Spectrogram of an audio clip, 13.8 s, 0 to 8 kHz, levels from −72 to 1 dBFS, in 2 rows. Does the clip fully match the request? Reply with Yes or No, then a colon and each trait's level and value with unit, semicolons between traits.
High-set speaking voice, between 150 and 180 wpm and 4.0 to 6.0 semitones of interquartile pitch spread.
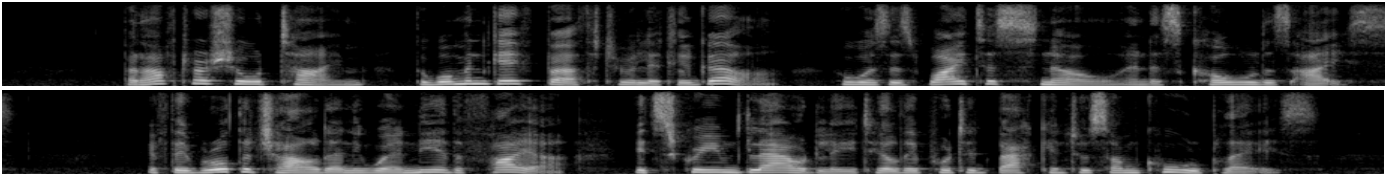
No: high, 195 Hz; average, 195 wpm; average, 4.3 semitones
